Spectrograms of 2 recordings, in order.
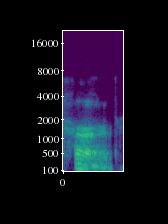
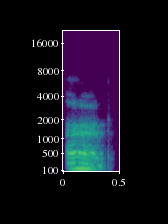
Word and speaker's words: herb: AGB our people say herb things that you put in your food if you come West from Texas California we always say herb we do not pronounce the H but if I hear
